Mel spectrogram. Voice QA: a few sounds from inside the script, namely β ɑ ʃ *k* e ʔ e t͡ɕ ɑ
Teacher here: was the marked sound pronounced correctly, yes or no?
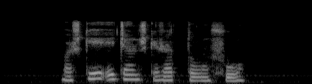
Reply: yes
